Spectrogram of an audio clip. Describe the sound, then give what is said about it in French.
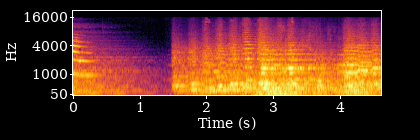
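A cat meows: first a softer, tonal cry that fades away, then after a brief gap a loud, drawn-out, wavering meow that carries on to the end. “Non, ça c'est un chat, hein, pas un serpent.”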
